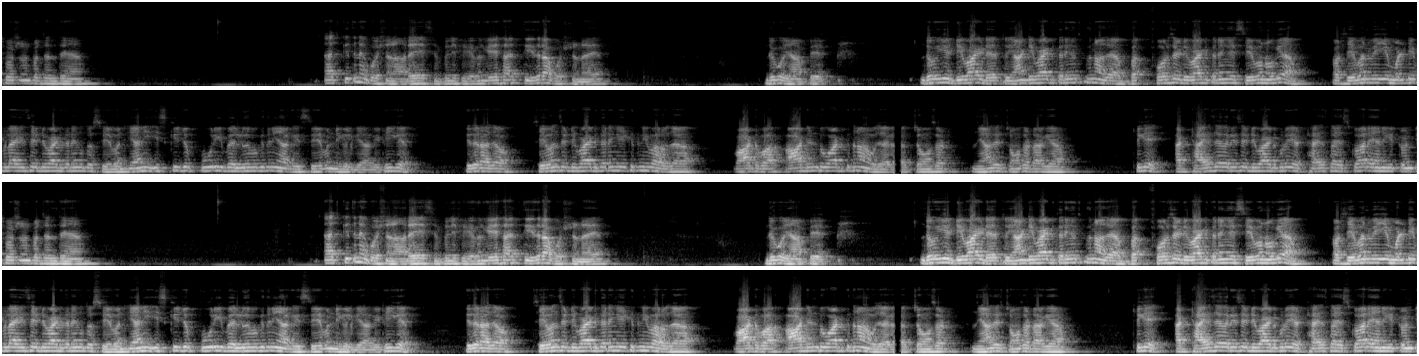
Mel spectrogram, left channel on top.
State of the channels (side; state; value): left; quieter; 7.8 dB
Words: क्वेश्चन पर चलते हैं। आज कितने क्वेश्चन आ रहे हैं सिंपलीफिकेशन के, शायद तीसरा क्वेश्चन है। देखो यहाँ पे, देखो ये डिवाइड है तो यहाँ डिवाइड करेंगे तो कितना आ जाएगा, 4 से डिवाइड करेंगे 7 हो गया, और 7 में ये मल्टीप्लाई से डिवाइड करेंगे तो 7, यानी इसकी जो पूरी वैल्यू है वो कितनी आ गई 7 निकल के आ गई। ठीक है, इधर आ जाओ, 7 से डिवाइड करेंगे कितनी बार हो जाएगा 8 बार, 8 इंटू 8 कितना हो जाएगा 64, यहाँ से 64 आ गया। ठीक है, 28 अगर इसे डिवाइड करो 28 का स्क्वायर यानी कि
